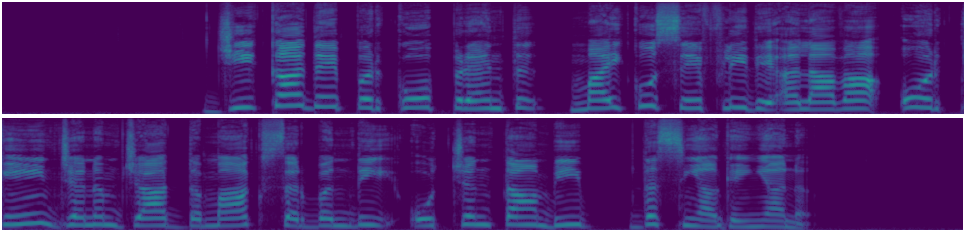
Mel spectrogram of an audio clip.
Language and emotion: Dogri, neutral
